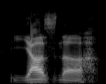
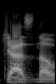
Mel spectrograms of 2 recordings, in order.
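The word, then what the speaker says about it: Jasnah: So for example, Yasna, she was Jasna when I was reading book one.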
